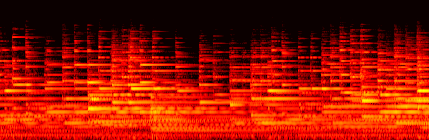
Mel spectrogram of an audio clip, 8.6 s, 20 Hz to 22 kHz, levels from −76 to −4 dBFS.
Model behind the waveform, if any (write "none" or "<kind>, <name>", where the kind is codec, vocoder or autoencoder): none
